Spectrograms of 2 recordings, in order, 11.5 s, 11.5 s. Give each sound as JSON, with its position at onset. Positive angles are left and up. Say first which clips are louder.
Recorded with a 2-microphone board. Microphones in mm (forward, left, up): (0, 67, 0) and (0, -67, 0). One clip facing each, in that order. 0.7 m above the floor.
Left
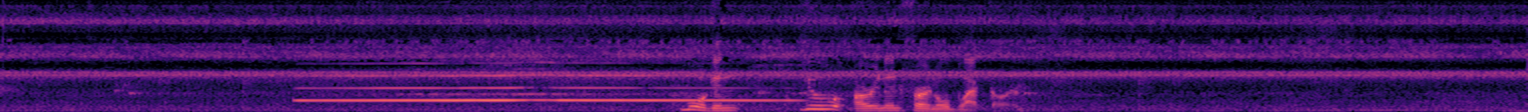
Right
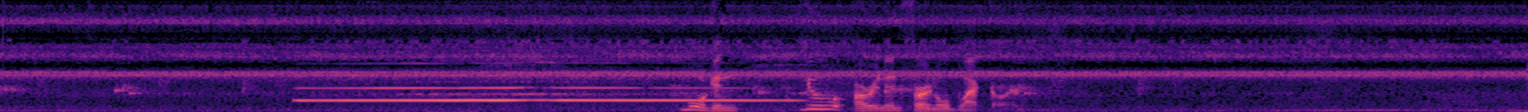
{"t": 0.0, "sound": "an insect", "louder": "left 2 dB", "side_deg": 35}
{"t": 2.2, "sound": "a flute", "louder": "left 1 dB", "side_deg": 5}
{"t": 5.1, "sound": "a man speaking", "louder": "left 2 dB", "side_deg": 20}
